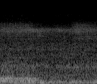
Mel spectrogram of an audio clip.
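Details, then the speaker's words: A female boxer dog asleep under the owner's feet gives a low, rumbling snore, strongest at the start, over steady room noise; snoring. "sorry if you heard that that is my dog um snoring she's a boxer absolutely adorable but she's asleep underneath my feet so she's snoring"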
